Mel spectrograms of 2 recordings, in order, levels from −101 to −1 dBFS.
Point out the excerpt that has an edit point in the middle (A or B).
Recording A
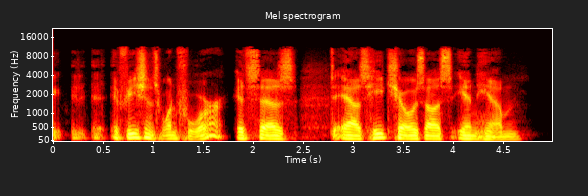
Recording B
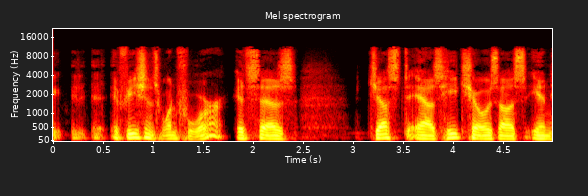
A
